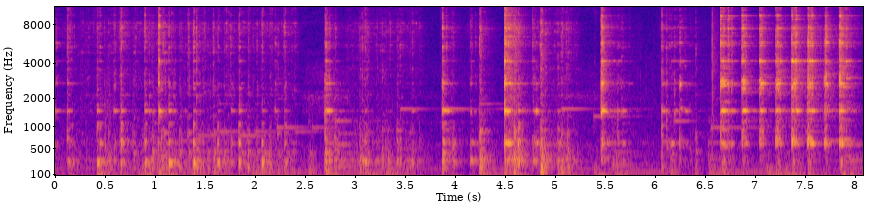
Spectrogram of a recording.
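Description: Wire whisk clinking and scraping against a glass mixing bowl while whisking dry coconut flour mix, the strikes ringing briefly. The strokes get quicker and louder near the end, at about eight clinks a second.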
